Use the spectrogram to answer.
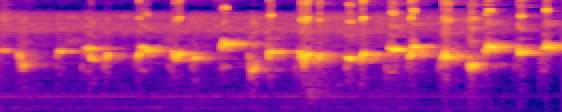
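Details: A Javanese straw-headed bulbul gives a long bubbling "goklikan" song, meant to spur other kept bulbuls to sing: a rich run of loud whistled notes, rising and falling about three times a second with barely a pause.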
